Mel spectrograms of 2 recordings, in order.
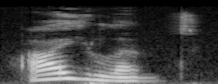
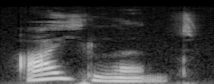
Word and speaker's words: island: situated Rasta Shalini and pay attention to the pronunciation of the words island island of Steve and Ireland Ireland airline chair so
